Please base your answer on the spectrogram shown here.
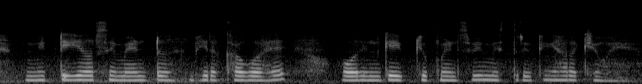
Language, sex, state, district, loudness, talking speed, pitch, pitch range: Hindi, female, Uttar Pradesh, Muzaffarnagar, -31 LUFS, 150 wpm, 195 Hz, 190-200 Hz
